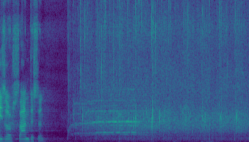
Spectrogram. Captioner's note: audience applauding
